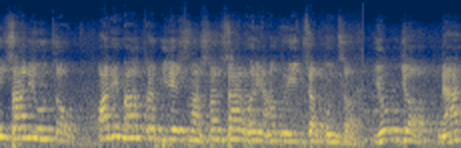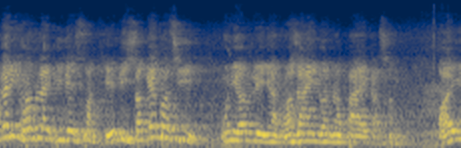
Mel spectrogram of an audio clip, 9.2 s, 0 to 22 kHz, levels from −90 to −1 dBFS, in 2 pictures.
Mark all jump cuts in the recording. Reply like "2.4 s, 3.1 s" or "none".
3.6 s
